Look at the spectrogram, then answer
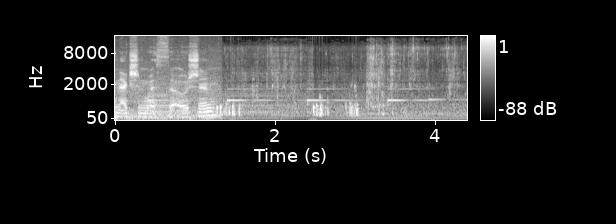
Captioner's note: water flowing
